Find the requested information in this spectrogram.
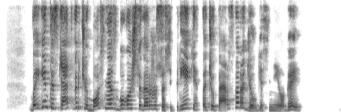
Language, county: Lithuanian, Šiauliai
